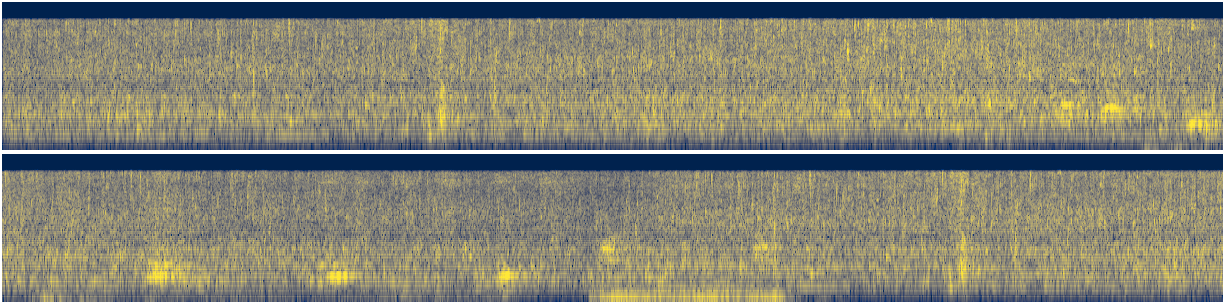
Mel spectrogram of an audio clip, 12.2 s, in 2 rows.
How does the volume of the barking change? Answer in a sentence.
The loudness of the barking goes up, then down.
